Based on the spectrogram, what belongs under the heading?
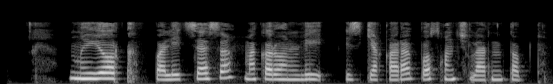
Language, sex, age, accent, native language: Uzbek, female, 19-29, Farg'ona, Uzbek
